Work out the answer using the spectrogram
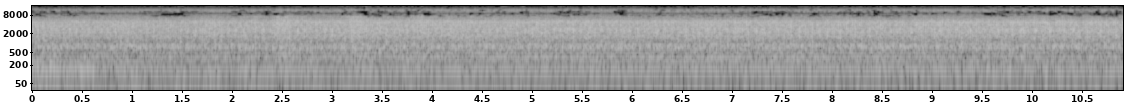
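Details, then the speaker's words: Buick 364 nailhead V8 rebuilt Craigslist engine: steady, even idle with dense rumble, no distinct knocks or ticks; runs smoothly, though heavy blow-by noted and rings expected to seat; normal idle. "Guys, that's a beautiful noise, sound, and smell."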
